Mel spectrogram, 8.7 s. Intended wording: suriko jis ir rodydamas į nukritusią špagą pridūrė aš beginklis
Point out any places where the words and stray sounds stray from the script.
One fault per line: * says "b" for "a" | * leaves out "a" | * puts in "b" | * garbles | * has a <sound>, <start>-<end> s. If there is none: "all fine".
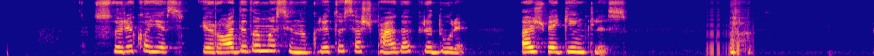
* has a cough, 7.0-7.6 s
